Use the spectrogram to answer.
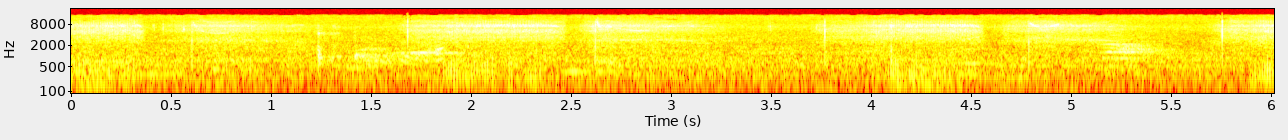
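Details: French Bulldog sleeping, filmed with a Flip Video camcorder: quiet rhythmic snuffling breaths with faint snorts over steady background hiss; snorting.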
